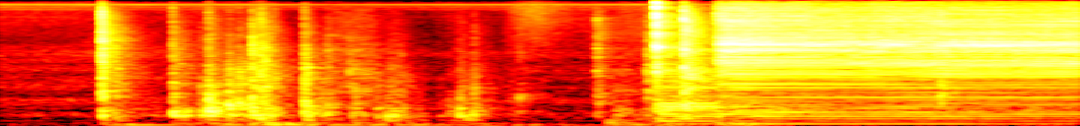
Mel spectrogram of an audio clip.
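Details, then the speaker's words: Sage (Breville) Oracle Dual Boiler, brand new, first setup: clunks as the water tank seats, then a steady even pump hum as it immediately draws water to fill both boilers during a software update download; loud cooling fan also running; normal. "Well, anyway, you hear that as soon as I installed the water tank, it started pulling water immediately, even while doing an update download. And it's going to fill for a long time because it does have two boilers to fill up."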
